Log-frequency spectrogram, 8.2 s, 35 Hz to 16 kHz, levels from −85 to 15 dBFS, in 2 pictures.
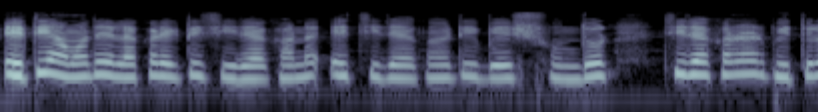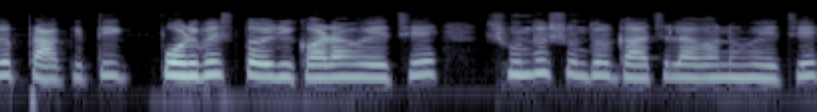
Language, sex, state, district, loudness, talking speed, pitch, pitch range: Bengali, female, Jharkhand, Jamtara, -22 LUFS, 155 wpm, 250 Hz, 230-265 Hz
